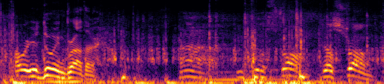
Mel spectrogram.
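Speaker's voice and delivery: hearty mock Dagestani wrestler's hello; Dagestani accent. Cormier walking up to people, in a mock Dagestani accent. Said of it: "He puts on the Dagestani accent".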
